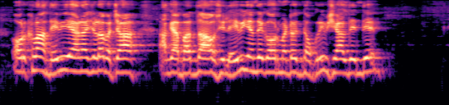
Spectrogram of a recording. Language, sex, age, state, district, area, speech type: Dogri, male, 45-60, Jammu and Kashmir, Samba, rural, spontaneous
